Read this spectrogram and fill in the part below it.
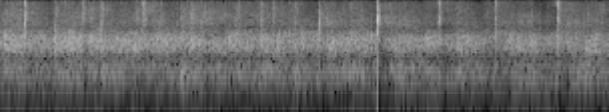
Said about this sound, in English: Quick round of applause for all of the presenters in the first half of the Lightning talks today.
